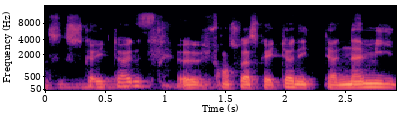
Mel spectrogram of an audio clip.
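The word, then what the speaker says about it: Schuiten: gens de 2 amis François Skelton ou comme on dit parfois mais prononciation belge est bien skaton François splaton est un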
